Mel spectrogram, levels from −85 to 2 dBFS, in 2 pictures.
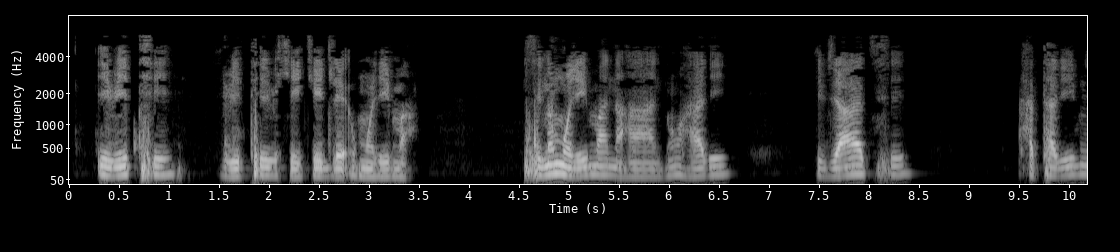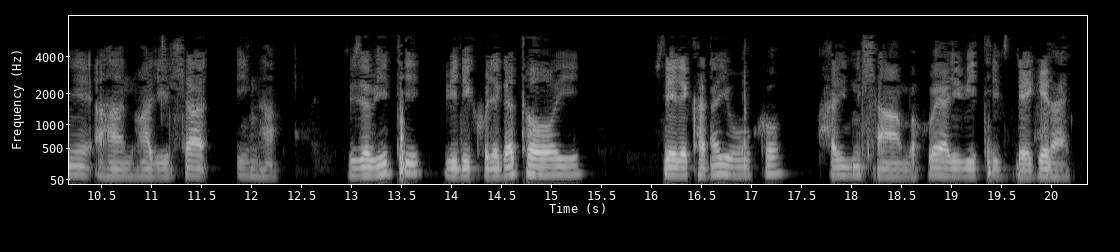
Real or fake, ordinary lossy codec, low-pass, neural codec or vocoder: real; MP3, 24 kbps; 7.2 kHz; none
